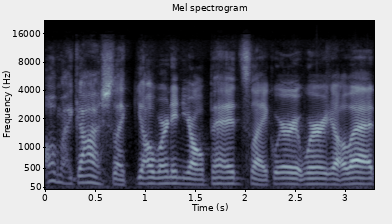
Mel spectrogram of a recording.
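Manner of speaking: mock alarmed, flustered, frantic voice, calling out loudly. Retelling mom finding the kids gone from their beds: imitating panicked mom. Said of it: "my mom comes out panicking".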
